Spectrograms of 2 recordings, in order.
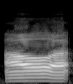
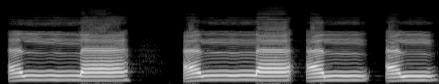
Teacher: huruf lam itu kan kita punya samping lidah nih pinggir lidah huruf lam itu keluar dari tepi lidah bagian depan yang kiri tepi lidah bagian depan yang kanan kanan dua-duanya menyusur sampai ke ujung lidah disentuhkan ke langit-langit kita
